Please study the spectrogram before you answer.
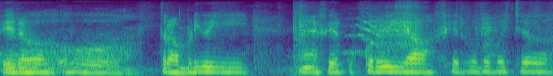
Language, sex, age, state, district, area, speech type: Dogri, female, 30-45, Jammu and Kashmir, Samba, urban, spontaneous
